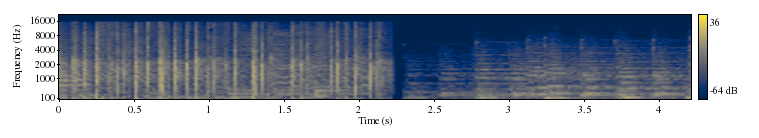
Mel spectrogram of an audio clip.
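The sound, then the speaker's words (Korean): A burst of audience clapping, dense rapid claps for about two seconds, stops abruptly, followed by soft tonal music with a gentle melodic rhythm. “여러분들도 그러시길 바라면서 박수면서 네. 마무리하겠습니다.”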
